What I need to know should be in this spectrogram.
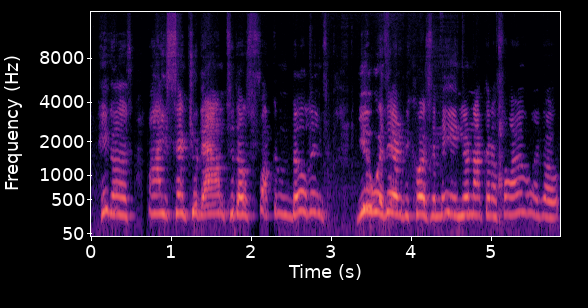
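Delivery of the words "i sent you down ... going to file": raised, put-on Irish brogue. Retelling what an old contact said on the phone, scolding you, in an Irish brogue. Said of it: "this Irish brogue".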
